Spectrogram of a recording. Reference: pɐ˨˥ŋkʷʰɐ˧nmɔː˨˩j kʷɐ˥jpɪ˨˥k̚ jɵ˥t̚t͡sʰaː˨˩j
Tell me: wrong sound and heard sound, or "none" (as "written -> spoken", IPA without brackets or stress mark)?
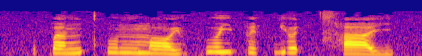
n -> ŋ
